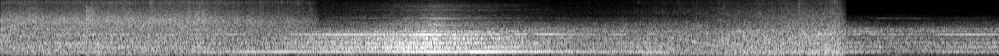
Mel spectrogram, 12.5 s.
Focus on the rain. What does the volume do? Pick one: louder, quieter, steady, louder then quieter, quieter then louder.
quieter then louder.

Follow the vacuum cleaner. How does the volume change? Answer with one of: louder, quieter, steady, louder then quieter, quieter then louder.
louder then quieter.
